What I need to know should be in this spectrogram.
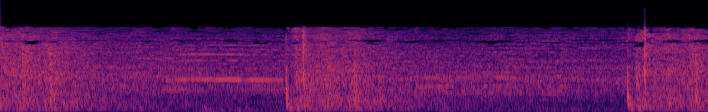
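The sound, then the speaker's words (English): Gunfire in city streets in Myanmar: two sharp, loud bangs about two seconds apart over a constant roar of street noise. “Every day, every night, in cities across Myanmar, the sounds of battle.”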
